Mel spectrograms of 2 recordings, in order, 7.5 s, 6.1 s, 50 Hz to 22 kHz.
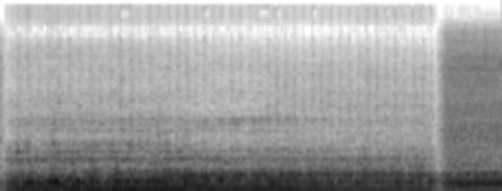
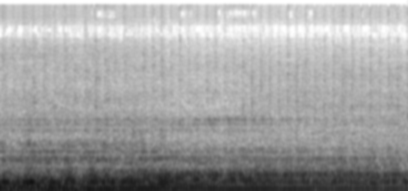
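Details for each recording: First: Turbocharged 3800 L67 Camaro with a custom exhaust, after the fix for loud ticking; a steady low idle with only faint valvetrain patter while warming up after sitting. The idle is normal and quiet. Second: Turbocharged 3800 L67 V6 in a Camaro with new custom exhaust, idling: sharp, steady tick about four times a second; suspected exhaust leak or possible valvetrain issue, found to be a leaking exhaust manifold.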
